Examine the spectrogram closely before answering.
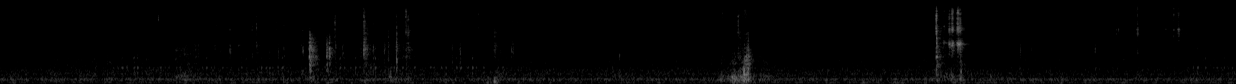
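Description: Faint, scattered clicks and taps of small screws and a precision screwdriver being handled against the metal housing of a 3D printer module, with a duller knock about seven seconds in and a sharp double click shortly after.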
